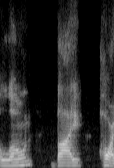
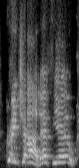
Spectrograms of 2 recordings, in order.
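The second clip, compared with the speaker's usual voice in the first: high-pitched, hearty congratulatory call; re-enacted jubilant holler; mock cheering shout; 10 semitones higher, slower than usual. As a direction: call it out like backstage praise. Performers cheering each other offstage, retold.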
